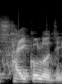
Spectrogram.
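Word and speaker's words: psychology: এ pneumonia তারপর হচ্ছে সাইকোলজি সাইকোলজি যখন বানান করবো তখনও আমরা পি উজ্জ্ব রাখবো তাহলে প্রথমে এস ওয়াই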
